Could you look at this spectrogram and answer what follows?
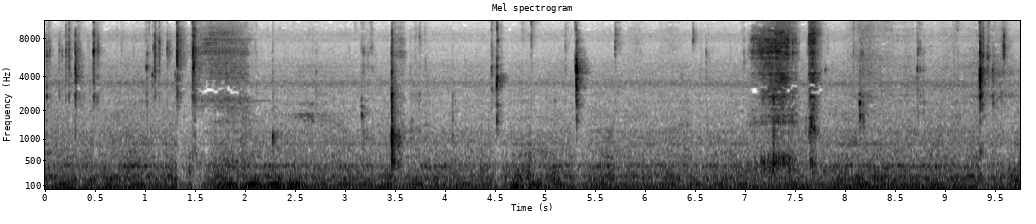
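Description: Cooked seafood shells being cracked and peeled by hand: scattered sharp cracks and clicks, with a brief hissing noise about seven seconds in, over a steady low hum.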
